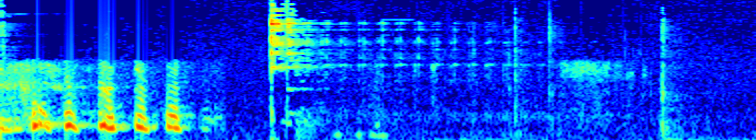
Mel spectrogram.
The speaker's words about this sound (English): I just poured myself a glass of orange juice.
